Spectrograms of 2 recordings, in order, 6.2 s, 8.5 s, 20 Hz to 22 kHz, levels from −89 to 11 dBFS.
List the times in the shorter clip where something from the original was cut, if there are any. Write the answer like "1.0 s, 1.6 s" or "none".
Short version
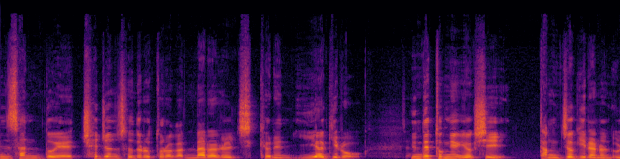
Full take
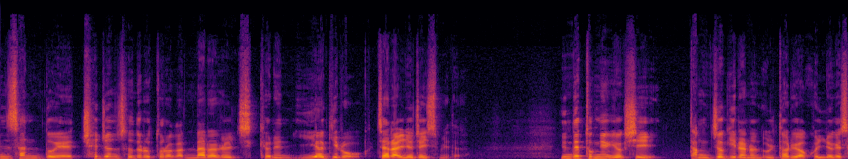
3.7 s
